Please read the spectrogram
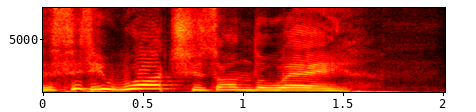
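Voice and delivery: loud, high-pitched shout. Voicing a woman with a rapier who shouts a warning: shouting. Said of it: "and she shouts".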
